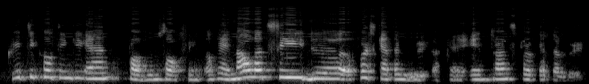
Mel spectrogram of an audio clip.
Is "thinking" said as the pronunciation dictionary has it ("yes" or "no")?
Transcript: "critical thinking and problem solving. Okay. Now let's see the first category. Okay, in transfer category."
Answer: no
